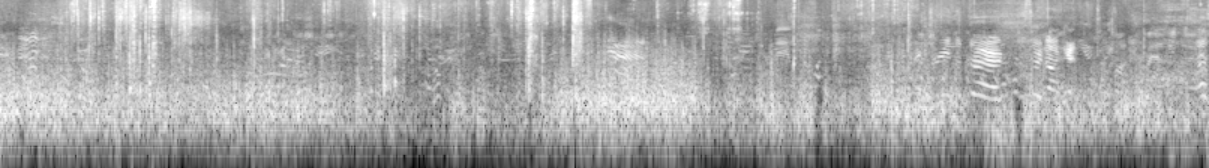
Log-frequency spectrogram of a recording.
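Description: Sword blows in armoured combat: several sharp knocks, mostly in the first half, as rattan swords strike shields and armour, over a steady rushing background. Voices are heard near the end as the round is stopped.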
